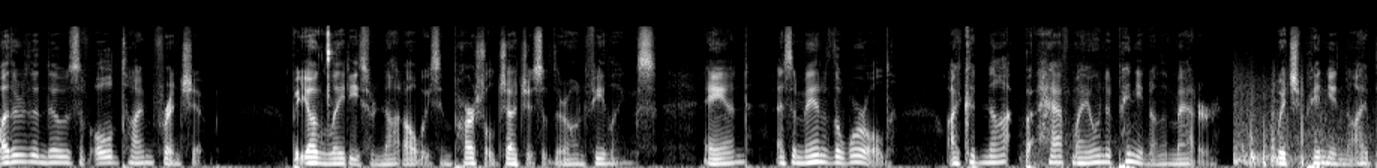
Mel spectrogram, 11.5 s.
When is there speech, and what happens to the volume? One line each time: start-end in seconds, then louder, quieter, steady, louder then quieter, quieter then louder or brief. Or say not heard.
0.0-11.4 steady.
